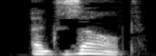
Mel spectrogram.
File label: "Exult", English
